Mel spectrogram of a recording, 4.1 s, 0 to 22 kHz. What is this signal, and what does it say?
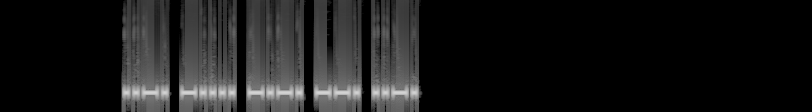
Morse code, heard as a keyed tone, about 51 wpm, 700 Hz. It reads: F6CGF
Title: DXCC-100 Call Signs - 5 Characters - Repeated 2x - 50wpm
